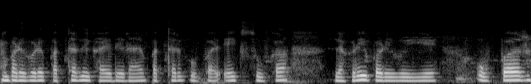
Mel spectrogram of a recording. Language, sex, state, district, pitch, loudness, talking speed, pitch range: Hindi, female, Uttar Pradesh, Etah, 180 Hz, -19 LUFS, 180 wpm, 170-190 Hz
